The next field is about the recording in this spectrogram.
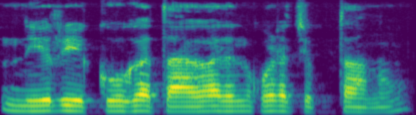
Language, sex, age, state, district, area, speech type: Telugu, male, 60+, Andhra Pradesh, Vizianagaram, rural, spontaneous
